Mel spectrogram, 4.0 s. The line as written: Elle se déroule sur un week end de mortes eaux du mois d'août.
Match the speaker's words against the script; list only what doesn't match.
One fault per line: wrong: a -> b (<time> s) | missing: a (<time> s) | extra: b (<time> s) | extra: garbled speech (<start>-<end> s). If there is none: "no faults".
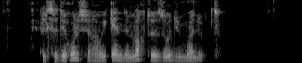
no faults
